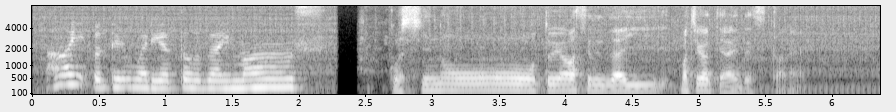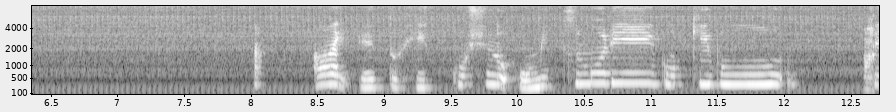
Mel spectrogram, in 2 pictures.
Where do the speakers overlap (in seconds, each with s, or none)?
none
